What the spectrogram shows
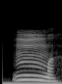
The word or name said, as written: m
